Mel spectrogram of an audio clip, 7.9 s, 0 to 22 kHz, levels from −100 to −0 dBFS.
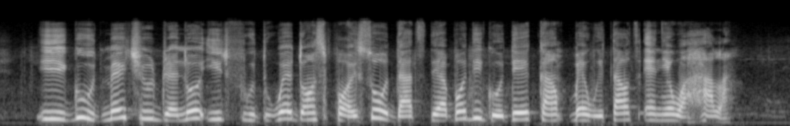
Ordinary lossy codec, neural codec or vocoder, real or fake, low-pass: Opus, 64 kbps; none; real; 10.8 kHz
